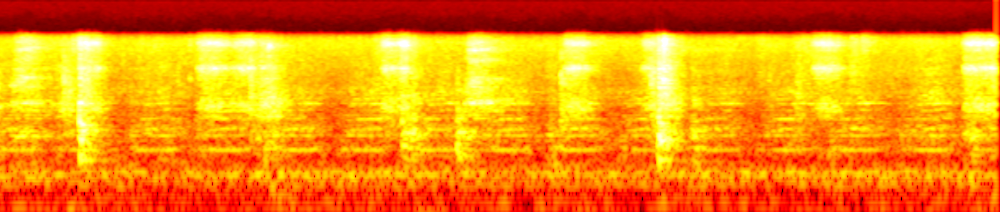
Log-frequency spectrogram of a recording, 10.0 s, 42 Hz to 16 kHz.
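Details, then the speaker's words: Kohler 17 hp KT Series 2 twin-cylinder engines, one believed to be from a Cub Cadet 782/682, one from a Ford LGT 17, crankshaft turned by hand; regular puff and hiss as each cylinder comes up; good compression. "I did do a basic compression check on them, and it seems like they got great compression."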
